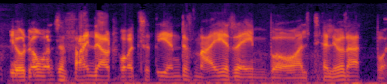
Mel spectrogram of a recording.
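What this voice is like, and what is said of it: Welsh leprechaun character voice. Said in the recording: “A Welsh leprechaun ... He's very Welsh and very cruel ... that accent”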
